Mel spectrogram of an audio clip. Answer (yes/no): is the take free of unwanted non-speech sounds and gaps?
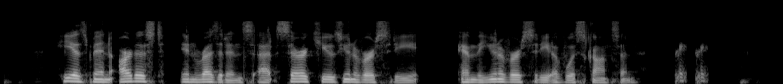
no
